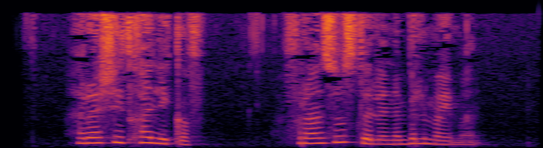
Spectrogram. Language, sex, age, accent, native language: Uzbek, female, 19-29, Xorazm, Uzbek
